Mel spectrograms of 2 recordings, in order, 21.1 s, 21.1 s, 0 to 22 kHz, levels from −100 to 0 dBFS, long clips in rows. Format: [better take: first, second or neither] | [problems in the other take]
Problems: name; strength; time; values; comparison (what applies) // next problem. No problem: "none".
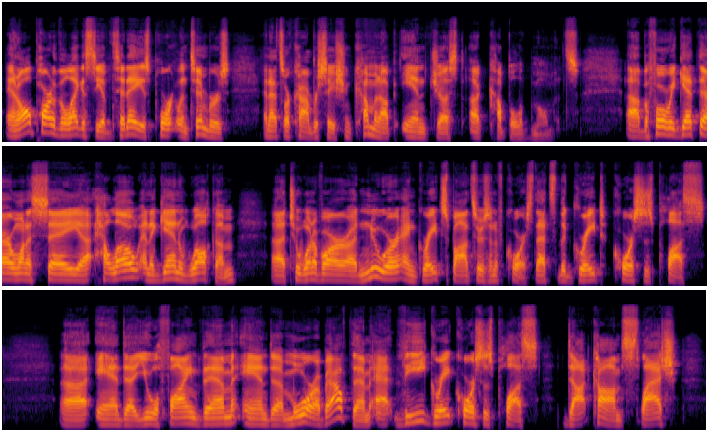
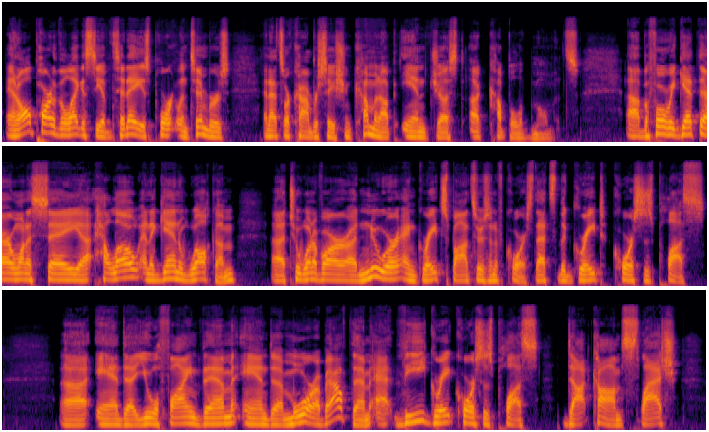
second | thin; somewhat; fading below 400 Hz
